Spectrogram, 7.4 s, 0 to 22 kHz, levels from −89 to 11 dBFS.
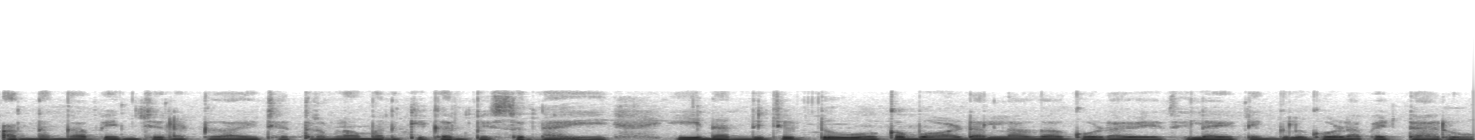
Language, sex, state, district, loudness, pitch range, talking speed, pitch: Telugu, female, Andhra Pradesh, Chittoor, -15 LUFS, 175-195 Hz, 140 wpm, 185 Hz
